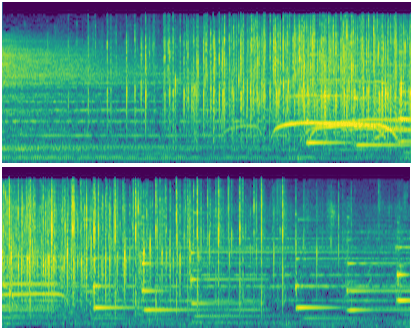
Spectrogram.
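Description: Marching band field show music at a soft passage: sustained low chords under light audience applause, with a few high gliding tones in the middle. From about six seconds in, the front ensemble's mallet keyboards play single ringing notes, roughly one every half second.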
